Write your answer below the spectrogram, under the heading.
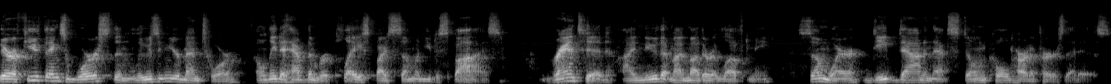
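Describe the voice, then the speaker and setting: With a Texan accent, a man talks at a moderate pace in a fairly low voice whose loudness rises and falls sharply. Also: lively intonation. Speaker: fiction author. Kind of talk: reading aloud; casual talk to an audience. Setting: video call.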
